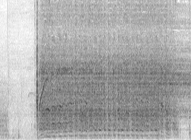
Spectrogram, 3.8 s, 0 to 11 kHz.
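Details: 1993/94 BMW 325i E36 with the M50 Vanos engine and a crank-no-start fault; fuse 18 for the fuel pump has power while cranking. The starter whirs steadily for about three seconds but the engine never fires.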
